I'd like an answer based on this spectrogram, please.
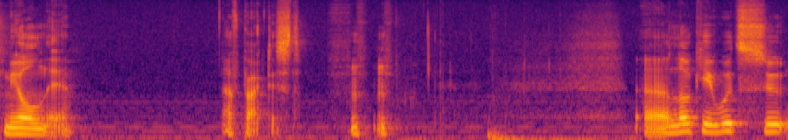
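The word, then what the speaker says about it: Mjölnir: Oh, Kira, if you can ever pronounce Thor's hammer right, it's Mjolnir.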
